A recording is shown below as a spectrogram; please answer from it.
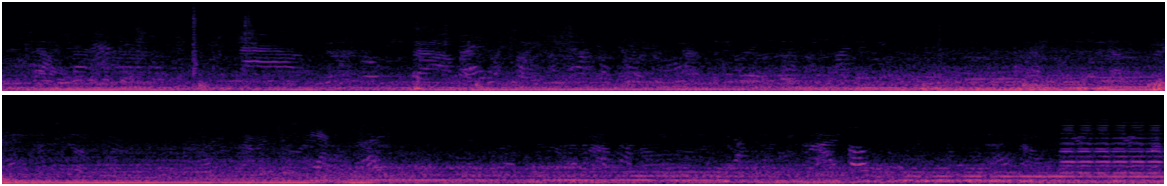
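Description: Inside a moving bus: a steady low engine and road rumble in the cabin, with faint voices in the background.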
